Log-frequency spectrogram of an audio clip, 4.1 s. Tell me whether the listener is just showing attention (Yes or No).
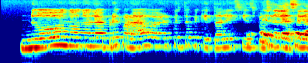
No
